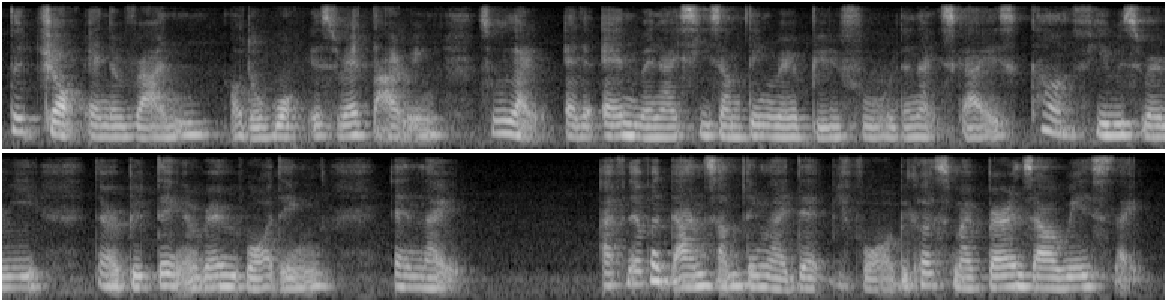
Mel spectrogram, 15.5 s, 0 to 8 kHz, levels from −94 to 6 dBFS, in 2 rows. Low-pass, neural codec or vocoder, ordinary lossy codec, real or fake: 7.2 kHz; vocoder, 44.1 kHz, 80 mel bands, Vocos; none; fake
